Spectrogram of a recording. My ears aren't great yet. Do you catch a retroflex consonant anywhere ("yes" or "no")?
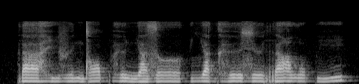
no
